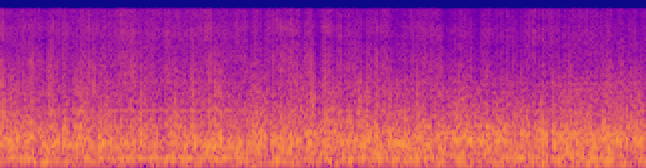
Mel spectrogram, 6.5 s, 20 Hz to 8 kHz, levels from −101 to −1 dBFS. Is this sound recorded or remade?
remade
